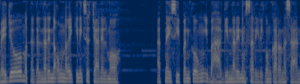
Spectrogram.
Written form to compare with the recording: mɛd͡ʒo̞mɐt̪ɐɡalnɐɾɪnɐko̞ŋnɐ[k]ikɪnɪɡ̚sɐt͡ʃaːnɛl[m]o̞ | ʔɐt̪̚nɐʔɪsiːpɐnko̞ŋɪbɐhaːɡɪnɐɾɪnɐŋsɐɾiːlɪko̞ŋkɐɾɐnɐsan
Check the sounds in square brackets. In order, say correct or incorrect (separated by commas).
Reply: correct, correct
